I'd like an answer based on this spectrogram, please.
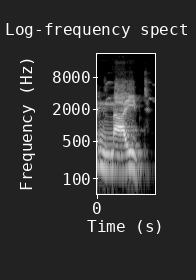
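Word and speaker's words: knight: भी आ सकता है के एन आई जी एच टी इसको पढ़ेंगे नाइट क्या पढ़ेंगे नाइट तो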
